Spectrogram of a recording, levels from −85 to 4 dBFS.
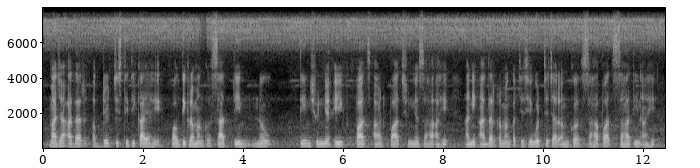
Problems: constant background noise, background conversations at intervals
